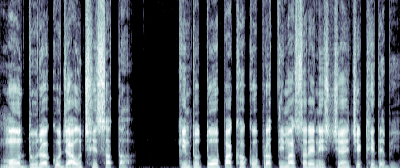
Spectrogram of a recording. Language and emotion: Odia, neutral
